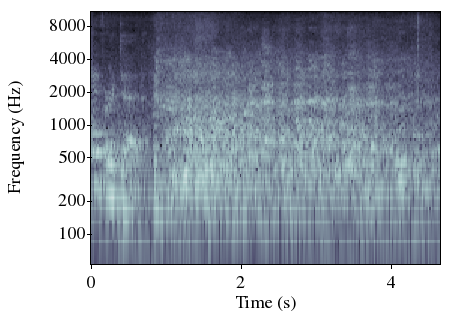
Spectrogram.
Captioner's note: audience laughing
